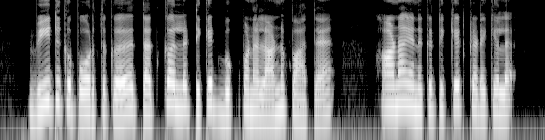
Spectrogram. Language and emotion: Tamil, sad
